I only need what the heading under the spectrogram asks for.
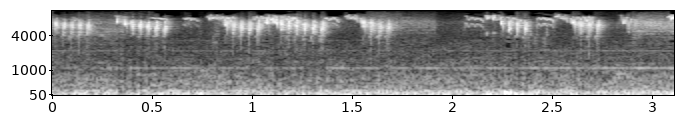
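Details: Long-tailed tits quarrelling within their flock, 26 April 2021: a near-continuous stream of high, buzzy, overlapping chattering calls in rapid bursts, with a faint steady hum and low rumble beneath.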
